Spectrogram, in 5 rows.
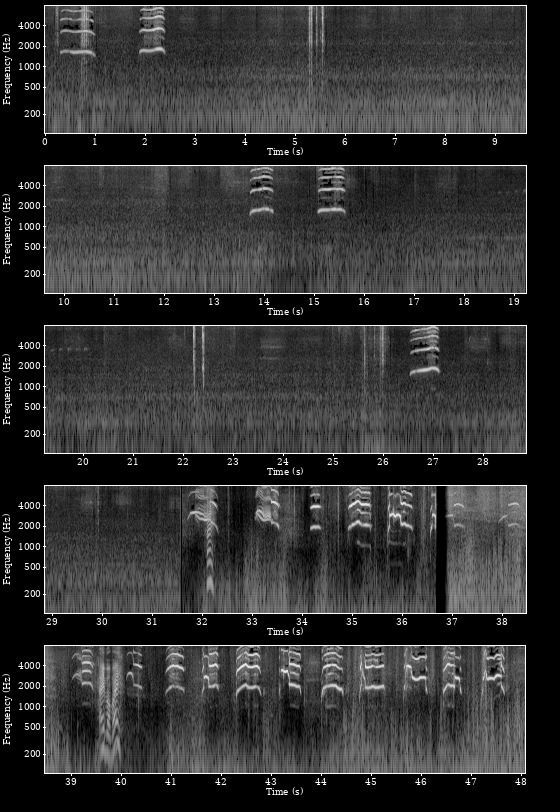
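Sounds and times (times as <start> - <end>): low rumble: 0.0 - 48.0
whistled bird calls: 0.3 - 1.0, 1.9 - 2.4, 13.7 - 14.2, 15.0 - 15.7, 18.7 - 20.2, 26.6 - 27.2, 31.7 - 32.3, 33.1 - 33.6, 34.2 - 37.3, 39.0 - 39.5, 40.1 - 47.7
sharp clicks: 22.0 - 22.6.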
